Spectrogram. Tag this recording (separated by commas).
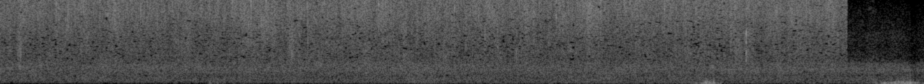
Rain on surface, Rain, Raindrop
